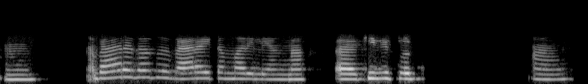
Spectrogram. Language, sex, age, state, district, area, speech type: Tamil, female, 18-30, Tamil Nadu, Erode, rural, conversation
